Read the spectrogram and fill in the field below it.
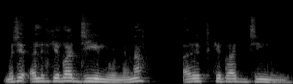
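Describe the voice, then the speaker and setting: A man's voice: medium pitch, fairly quick, mellow. Man teaching Arabic, thinking aloud. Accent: Urdu-speaking. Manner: thinks aloud, looks up words, corrects himself. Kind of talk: online language lesson.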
